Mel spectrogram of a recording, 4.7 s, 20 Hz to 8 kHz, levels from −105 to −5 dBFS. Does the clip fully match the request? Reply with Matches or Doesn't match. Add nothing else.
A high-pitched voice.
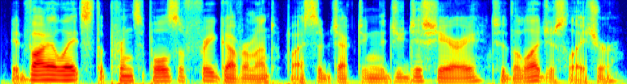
Doesn't match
